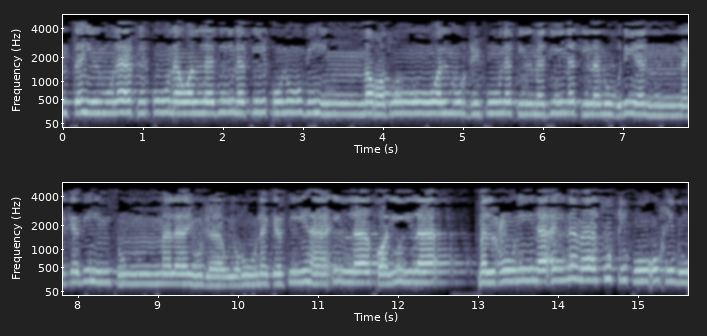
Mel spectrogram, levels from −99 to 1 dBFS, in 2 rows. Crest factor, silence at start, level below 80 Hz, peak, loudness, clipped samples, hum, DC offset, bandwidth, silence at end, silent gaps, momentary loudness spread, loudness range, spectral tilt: 16 dB; 0 s; -86 dBFS; -8 dBFS; -24 LUFS; under 0.1%; none; under 0.1%; 5 kHz; 0 s; none; 7 LU; 3 LU; -7.5 dB/octave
